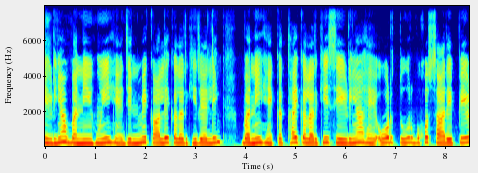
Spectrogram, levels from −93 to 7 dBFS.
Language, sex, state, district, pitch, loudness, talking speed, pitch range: Hindi, female, Haryana, Charkhi Dadri, 245 Hz, -13 LUFS, 155 wpm, 235-270 Hz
